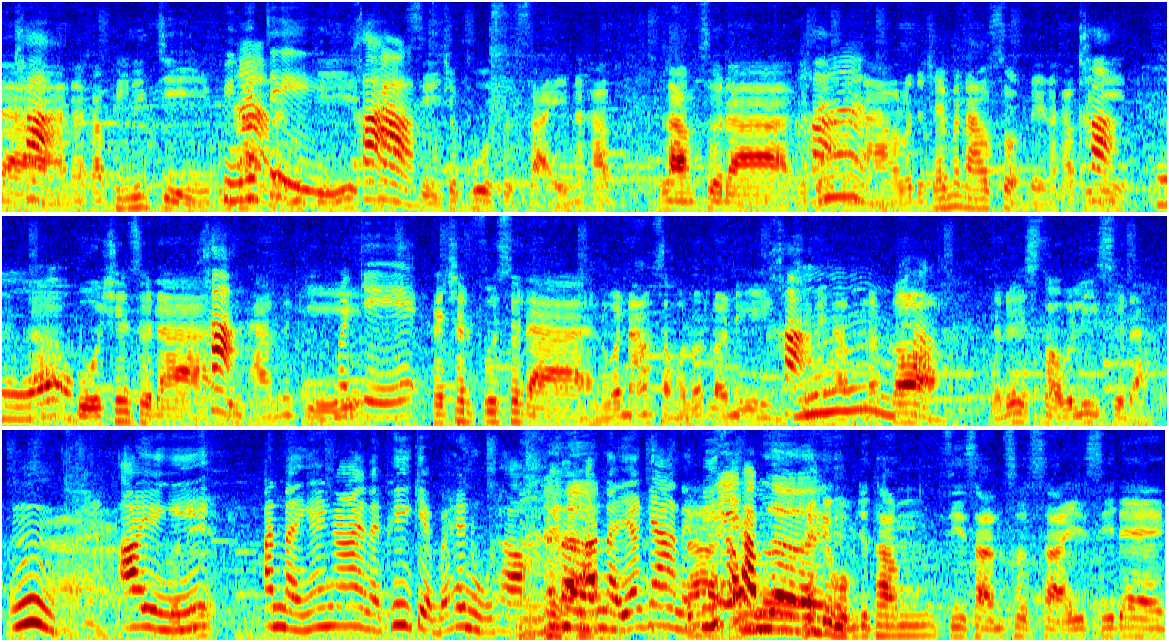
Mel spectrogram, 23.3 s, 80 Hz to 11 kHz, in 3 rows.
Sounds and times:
Music: 0.0s - 23.2s.

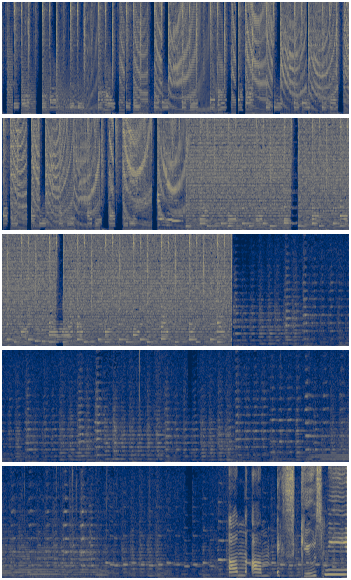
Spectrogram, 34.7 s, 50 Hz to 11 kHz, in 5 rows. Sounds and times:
Music: 0.0s - 34.6s
Speech: 32.3s - 34.6s.

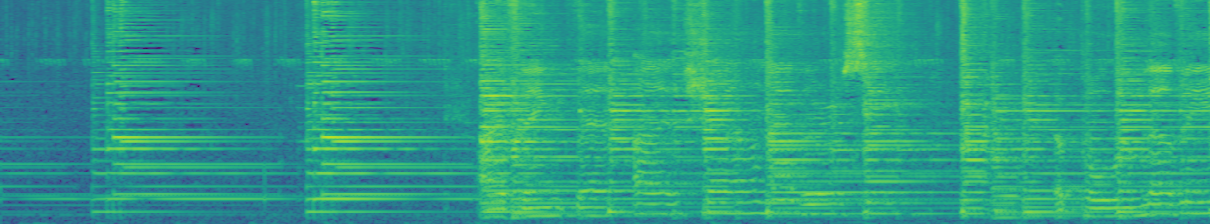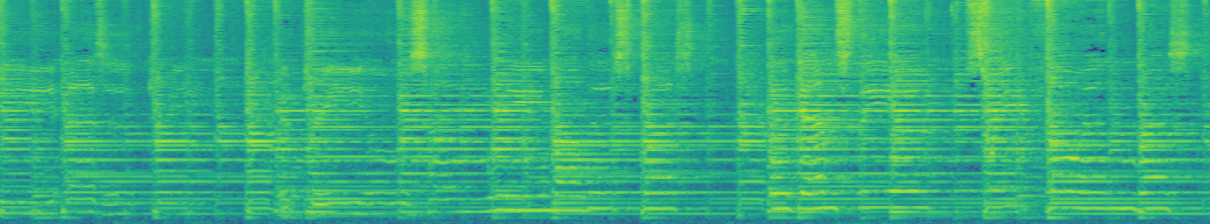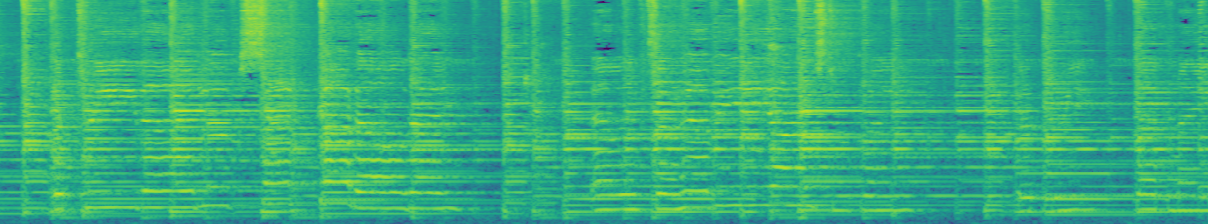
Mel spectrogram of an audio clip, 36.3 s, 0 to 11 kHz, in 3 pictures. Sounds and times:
Acoustic guitar: 0.0s - 36.2s.

